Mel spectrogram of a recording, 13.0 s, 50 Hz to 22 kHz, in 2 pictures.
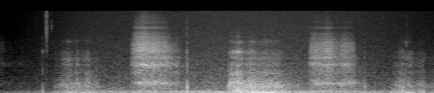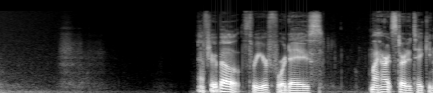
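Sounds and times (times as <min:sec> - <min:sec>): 
person imitating light shallow painful breaths after breathing tube removal: 0:00.0 - 0:08.3
speech: 0:09.6 - 0:11.4, 0:12.0 - 0:13.0.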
